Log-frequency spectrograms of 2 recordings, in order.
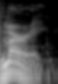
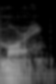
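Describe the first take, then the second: First: The first vowel sounds like in 'hurry'. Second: The first vowel sounds like in 'more'. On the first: This is how local listeners say the county name. The speaker calls it right. "it is Murray" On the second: This follows the spelling of the county name. The speaker calls it wrong. "It is not Maury"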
